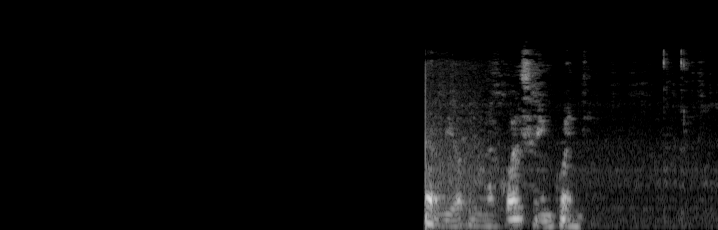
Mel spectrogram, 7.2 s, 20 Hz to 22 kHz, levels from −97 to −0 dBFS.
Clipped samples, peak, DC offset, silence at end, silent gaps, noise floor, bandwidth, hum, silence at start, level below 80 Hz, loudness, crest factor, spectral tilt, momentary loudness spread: under 0.1%; -12 dBFS; under 0.1%; 1.4 s; none; -71 dBFS; 9 kHz; none; 4.25 s; -62 dBFS; -31 LUFS; 26 dB; -6 dB/octave; 22 LU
